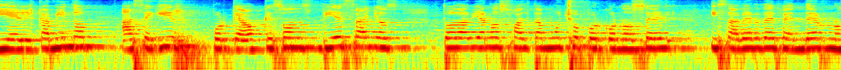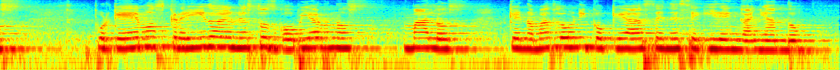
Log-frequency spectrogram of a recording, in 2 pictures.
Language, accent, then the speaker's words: Spanish; Huamantla, Tlaxcala, Mexico; somos originarios de Huamantla, Tlaxcala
